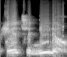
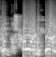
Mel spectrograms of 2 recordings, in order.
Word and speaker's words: Antonino: That is the actual name, Antonino. Yeah, because it's Antonino. I don't know why I'm terrible at pronunciation of anything. So, dude, I'm going to tell you the truth. Until now, I didn't even know. I thought it was Antonio too.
